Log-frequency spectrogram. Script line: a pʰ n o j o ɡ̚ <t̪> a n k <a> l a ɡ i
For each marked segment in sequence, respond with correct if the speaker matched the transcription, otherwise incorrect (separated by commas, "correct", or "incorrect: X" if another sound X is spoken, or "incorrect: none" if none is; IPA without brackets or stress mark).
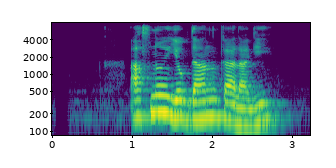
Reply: incorrect: d̪, correct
